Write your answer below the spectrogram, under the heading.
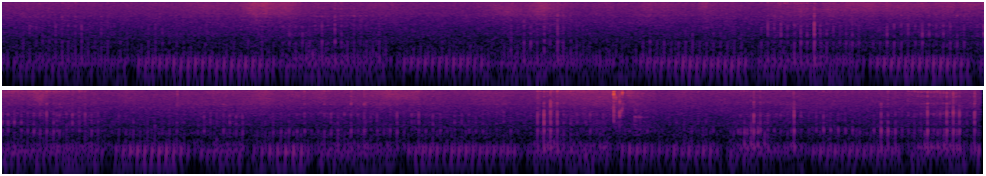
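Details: Asleep, a white kitten snores in a low rumble that swells and eases in short rhythmic waves, with faint rustling in the room behind it.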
